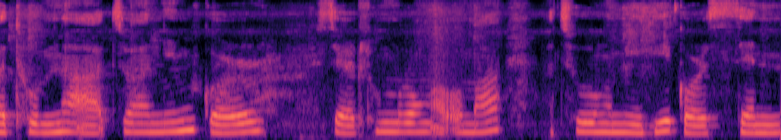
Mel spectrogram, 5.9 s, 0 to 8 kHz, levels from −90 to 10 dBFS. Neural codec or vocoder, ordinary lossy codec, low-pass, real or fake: none; none; none; real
